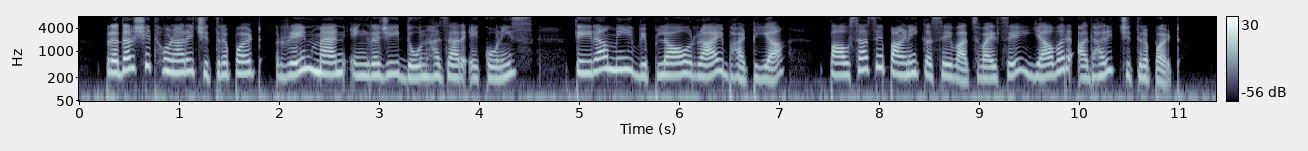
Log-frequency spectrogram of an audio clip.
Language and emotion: Marathi, neutral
